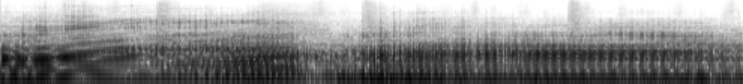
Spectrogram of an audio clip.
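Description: Mitsubishi Lancer Evolution X's turbocharged four-cylinder engine accelerating hard as the car pulls away. Its pitch rises, drops at an upshift about two seconds in, then rises again through the next gear.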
